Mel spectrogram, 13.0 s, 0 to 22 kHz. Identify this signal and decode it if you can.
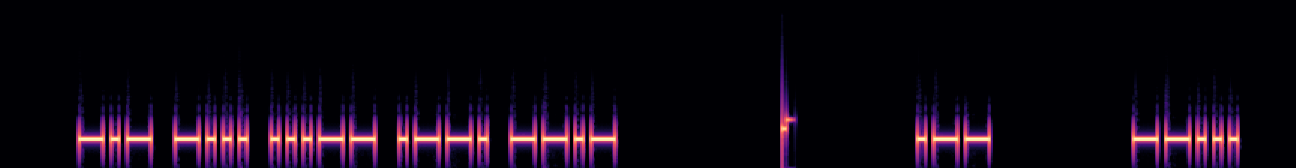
Morse code, heard as a keyed tone, about 15 wpm, spaced as for 11 wpm, 700 Hz. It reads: KB3PQ W7
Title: USA Call Signs - 5 Characters - 6x Character Spacing - 15wpm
